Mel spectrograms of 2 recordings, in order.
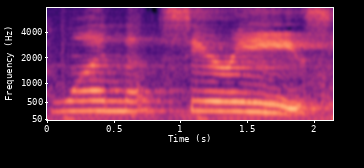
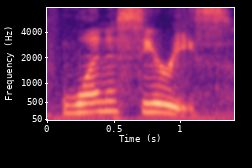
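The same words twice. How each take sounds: First: ONE SERIES stretched out very slowly and higher; emphatic repeat. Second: Said in the usual way. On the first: Real, not acted. Hammering home to viewers that it's early, "one series" drawn out emphatically. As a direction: draw out both words, "one series", for emphasis.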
